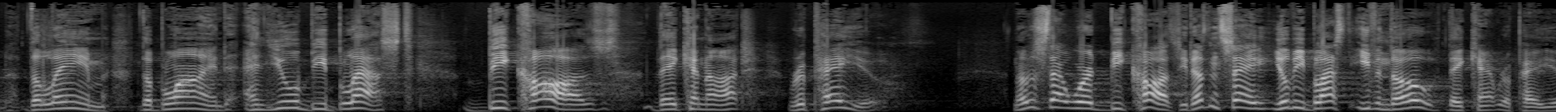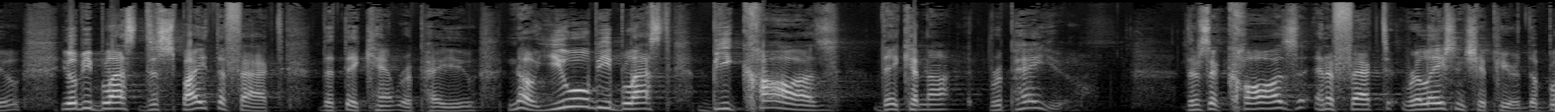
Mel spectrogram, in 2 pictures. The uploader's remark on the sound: Message Preached at Valley Creek Church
